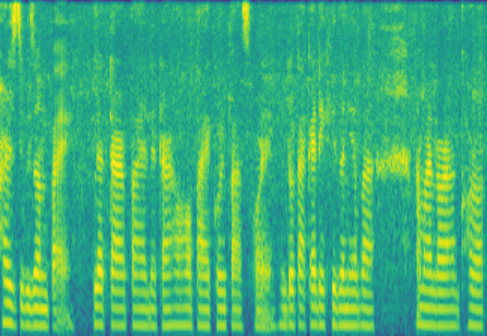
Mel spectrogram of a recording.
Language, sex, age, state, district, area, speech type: Assamese, female, 30-45, Assam, Golaghat, urban, spontaneous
